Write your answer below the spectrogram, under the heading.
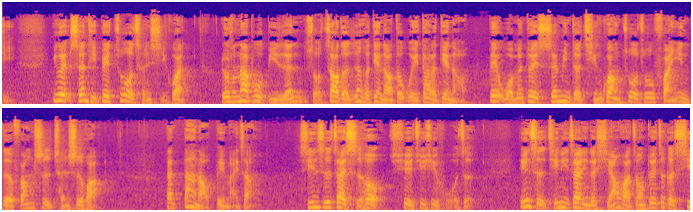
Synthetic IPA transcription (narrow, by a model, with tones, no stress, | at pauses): ḭ˨˩ | i˥nwe˥˩ɪʂə˥nt̪ʰi˨˩pe˥˧ɪt͡swɔ˥˩ʈ͡ʂʰə˧˥ŋɕḭ˧˥kwa˥˩n | ɻu˧˥ʂɔ˧˥na˥˧pu˥˩pi˨˩ɻə˧˥nswɔ˨˩t͡sɑ˥˩ʊd̪ə˨ɻə˥˩nxɤ˧˥t̪jɛ˥˩nɑ˨˩ʊt̪o˥ʊwʔe˨˩ɪt̪a˥˩ɾə˩t̪jɛ˥˩nnɑ̰˨˩˦ʊ | pe˥˩ɪwɔ˨˩mə˨˦nt̪we˥˩ɪʂə˥nmi˥˩ŋd̪ə˩t͡ɕʰi˧˥ŋkʰwɑ˥˧ŋt͡swɔ˥˩ʈ͡ʂʰu˥fa̰˨˩ni˥˩ŋd̪ə˩fɑ˥ŋʂɻ̩˥˩ʈ͡ʂʰə˧˥ŋʂɻ̩˥˧xwa̰˥˩ | t̪a˥˧nt̪a˥˩nɑ̰˨˩ʊpe˥˩ɪma̰˧˥ɪʈ͡ʂɑ̰˨˩˦ŋ | ɕi˥nsɹ̩˥t͡sa˥˩ɪʂɻ̩˧˥xo˥˧ʊt͡ɕʰɥɛ˥˧t͡ɕy˥˧ɕy˥˩xwɔ̰˧˥ʈ͡ʂə̰˨˩ | i˥nt͡sʰɹ̩˨˩t͡ɕʰi˧˥ni˨˩t͡sa˥˩ɪni˨˩d̪ə˦ɕjɑ˧˥ŋfa˨˩ʈ͡ʂʊ˥ŋt̪we˥˧ɪʈ͡ʂɤ˥˩ɡə˨˩ɕ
